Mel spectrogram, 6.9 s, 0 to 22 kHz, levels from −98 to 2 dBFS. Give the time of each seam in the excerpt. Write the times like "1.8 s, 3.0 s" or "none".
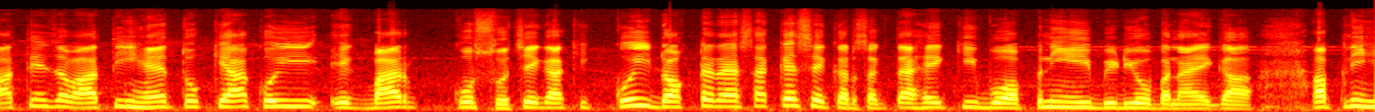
none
